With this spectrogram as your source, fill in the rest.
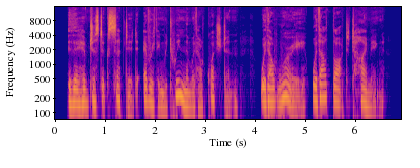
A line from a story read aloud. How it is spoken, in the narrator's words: Valerius murmured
